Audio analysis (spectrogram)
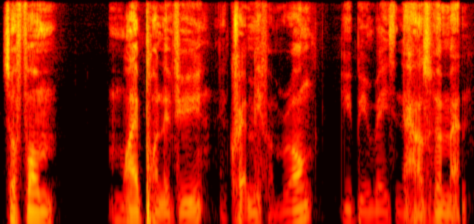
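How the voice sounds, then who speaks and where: A man's voice: low-pitched, fairly even intonation, fairly quick, mellow, no room sound, clean studio sound. A man speaking as a podcast panellist in a casual discussion.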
